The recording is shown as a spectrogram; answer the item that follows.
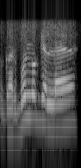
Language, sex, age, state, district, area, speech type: Goan Konkani, male, 60+, Goa, Quepem, rural, conversation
